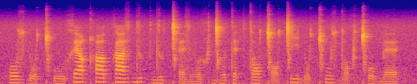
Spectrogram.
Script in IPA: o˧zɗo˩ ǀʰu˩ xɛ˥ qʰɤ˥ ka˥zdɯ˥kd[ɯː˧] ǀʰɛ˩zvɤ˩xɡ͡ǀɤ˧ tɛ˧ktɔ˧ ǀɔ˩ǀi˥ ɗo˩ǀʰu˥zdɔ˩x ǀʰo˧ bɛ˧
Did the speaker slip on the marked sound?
yes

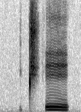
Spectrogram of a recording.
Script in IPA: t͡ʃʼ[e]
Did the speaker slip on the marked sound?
no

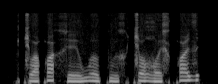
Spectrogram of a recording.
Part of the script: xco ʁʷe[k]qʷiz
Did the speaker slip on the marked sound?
yes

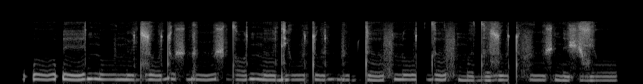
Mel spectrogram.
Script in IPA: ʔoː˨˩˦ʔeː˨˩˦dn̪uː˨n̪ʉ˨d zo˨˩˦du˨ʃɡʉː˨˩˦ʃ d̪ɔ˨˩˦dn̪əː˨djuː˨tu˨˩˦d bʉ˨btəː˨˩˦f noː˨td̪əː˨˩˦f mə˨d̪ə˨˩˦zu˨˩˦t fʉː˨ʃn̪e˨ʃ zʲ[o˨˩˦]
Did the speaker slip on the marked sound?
yes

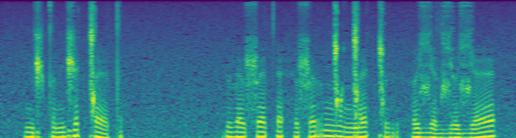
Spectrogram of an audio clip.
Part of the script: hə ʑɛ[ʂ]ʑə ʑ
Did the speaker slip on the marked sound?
yes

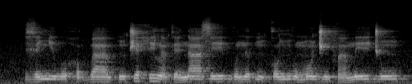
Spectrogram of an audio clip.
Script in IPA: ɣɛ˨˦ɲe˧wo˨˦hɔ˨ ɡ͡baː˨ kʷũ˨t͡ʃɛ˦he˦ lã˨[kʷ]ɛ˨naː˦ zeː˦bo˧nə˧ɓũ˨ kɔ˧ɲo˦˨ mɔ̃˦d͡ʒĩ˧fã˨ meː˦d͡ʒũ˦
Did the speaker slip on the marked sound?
yes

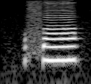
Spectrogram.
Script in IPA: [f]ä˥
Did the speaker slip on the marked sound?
no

